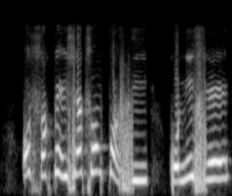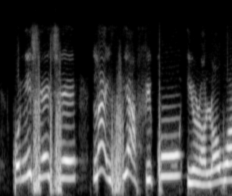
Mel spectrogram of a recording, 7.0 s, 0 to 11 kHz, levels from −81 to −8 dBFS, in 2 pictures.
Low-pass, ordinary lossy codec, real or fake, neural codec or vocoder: 7.2 kHz; Opus, 16 kbps; real; none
